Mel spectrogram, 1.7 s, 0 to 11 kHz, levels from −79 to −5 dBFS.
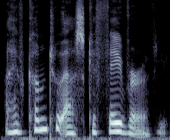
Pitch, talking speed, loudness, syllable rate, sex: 185 Hz, 315 wpm, -18 LUFS, 6.3 syllables/s, female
